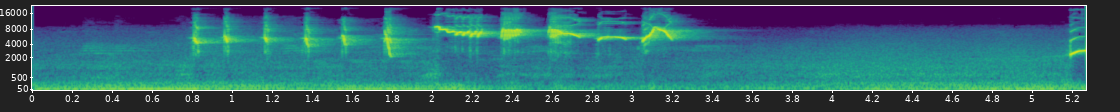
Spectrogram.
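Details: Orange-headed thrush training song for contests: six quick ticking notes, then a run of squeaky, sweeping high phrases, a pause, and one final clear whistle.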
